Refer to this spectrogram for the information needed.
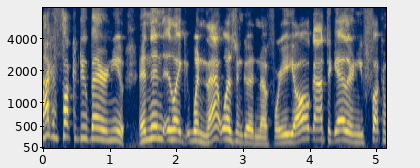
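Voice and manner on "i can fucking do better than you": mock screaming, higher pitch. Retelling competing with a best friend at zombies: imitating screaming at a friend. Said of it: "you're screaming at him like".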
